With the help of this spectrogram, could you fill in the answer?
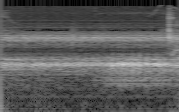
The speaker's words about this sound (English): This is the exact hum you hear in the background of any scenes that are filmed on Doctor Who for the interior of the TARDIS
